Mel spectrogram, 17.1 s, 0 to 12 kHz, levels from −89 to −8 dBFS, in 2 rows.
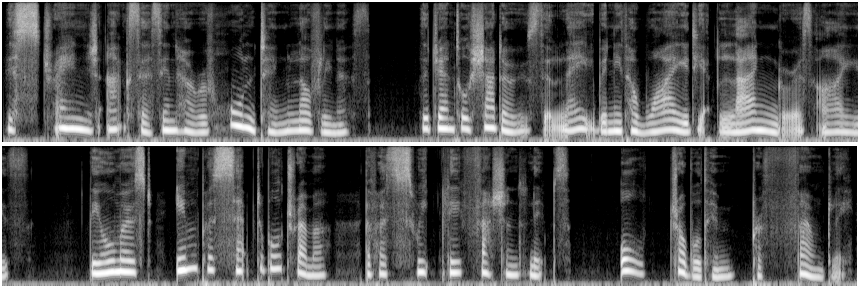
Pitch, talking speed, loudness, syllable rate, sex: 200 Hz, 110 wpm, -18 LUFS, 3.9 syllables/s, female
